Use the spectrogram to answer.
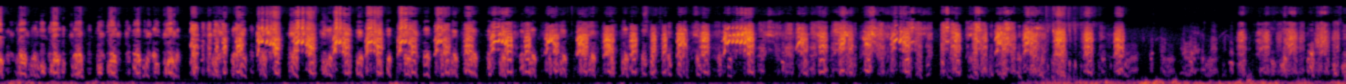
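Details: Chukar partridge calling during a hunt: a long, fast chattering run of sharp, scratchy chuk notes that speeds into a dense burst, then fades as low rumbling noise rises near the end.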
